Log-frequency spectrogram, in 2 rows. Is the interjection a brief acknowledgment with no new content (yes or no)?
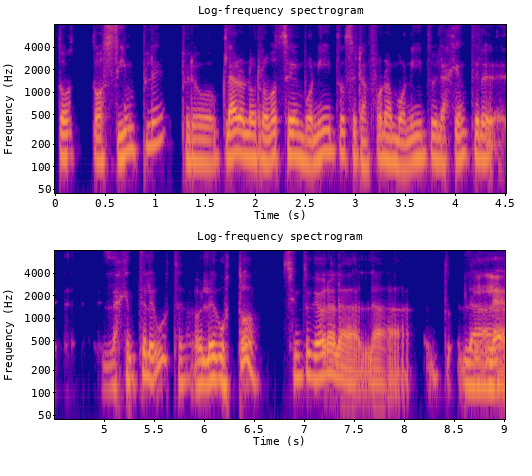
no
